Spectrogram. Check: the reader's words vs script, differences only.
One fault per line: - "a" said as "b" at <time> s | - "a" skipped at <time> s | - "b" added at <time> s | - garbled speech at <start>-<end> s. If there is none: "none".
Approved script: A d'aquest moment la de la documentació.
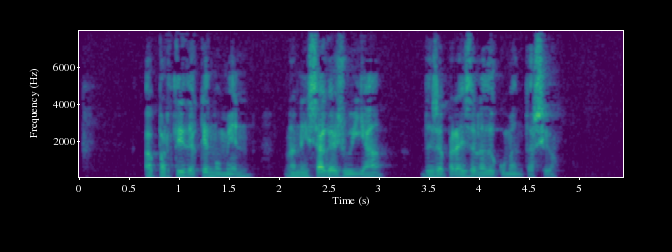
- "partir" added at 0.8 s
- "nissaga Juià desapareix" added at 2.2 s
